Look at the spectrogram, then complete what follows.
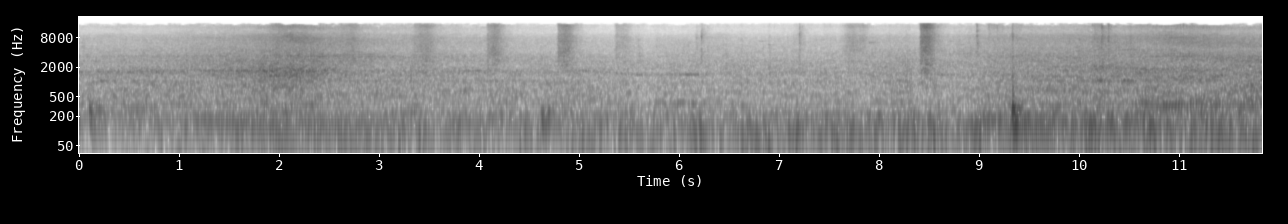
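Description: City street traffic: a heavy vehicle's engine running with a steady low drone, a hiss swelling about two seconds in, and a few sharp clicks near the end.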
